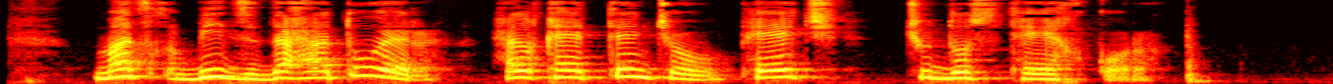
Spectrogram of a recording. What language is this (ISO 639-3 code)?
bbl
